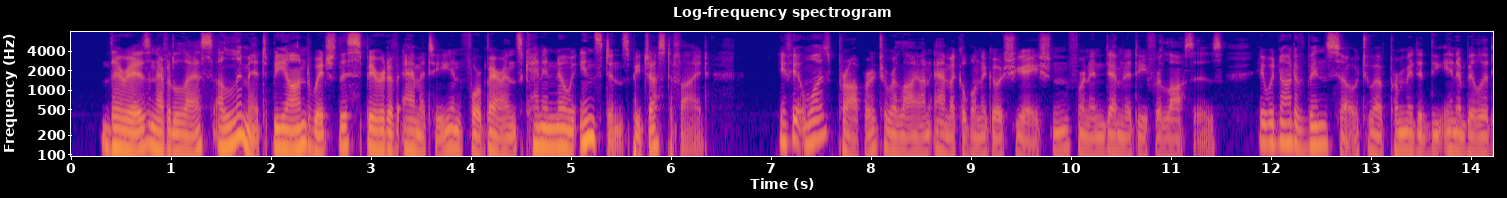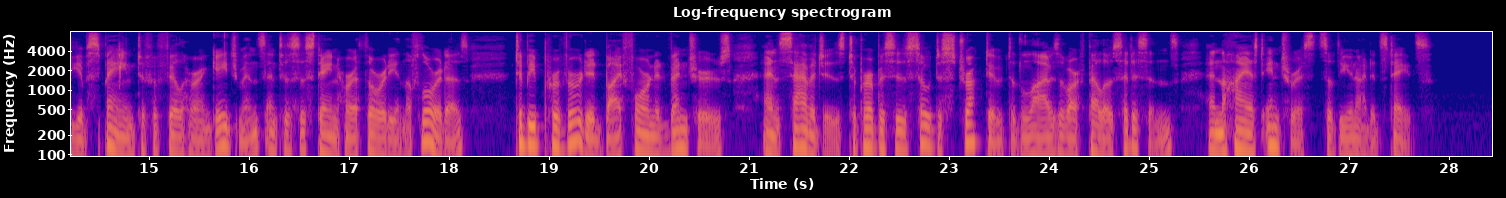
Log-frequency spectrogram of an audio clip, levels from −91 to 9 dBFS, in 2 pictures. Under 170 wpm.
No: average, 180 wpm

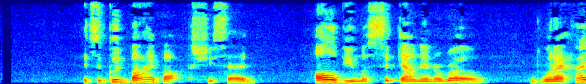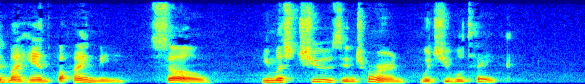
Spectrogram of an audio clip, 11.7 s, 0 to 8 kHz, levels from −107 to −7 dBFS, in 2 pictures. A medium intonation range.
No: wide, 6.1 semitones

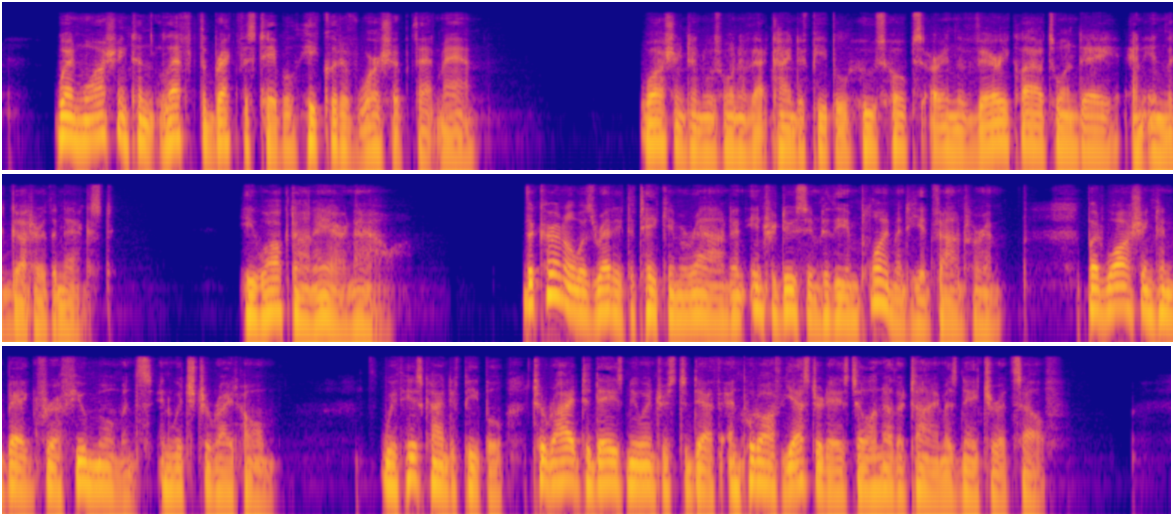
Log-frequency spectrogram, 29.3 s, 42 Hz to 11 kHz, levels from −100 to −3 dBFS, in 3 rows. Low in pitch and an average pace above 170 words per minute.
Yes: very low, 95 Hz; average, 195 wpm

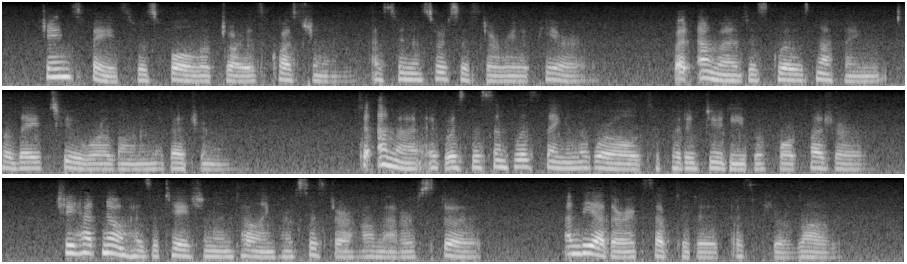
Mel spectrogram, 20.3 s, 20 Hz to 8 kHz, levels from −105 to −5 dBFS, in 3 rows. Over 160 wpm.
Yes: average, 180 wpm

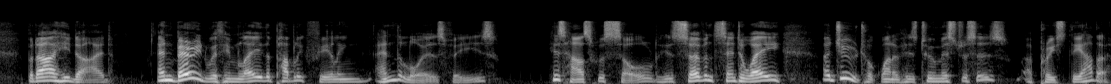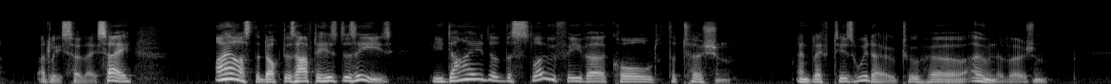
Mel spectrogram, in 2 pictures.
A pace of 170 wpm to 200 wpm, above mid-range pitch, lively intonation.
No: average, 175 wpm; medium, 140 Hz; wide, 7.3 semitones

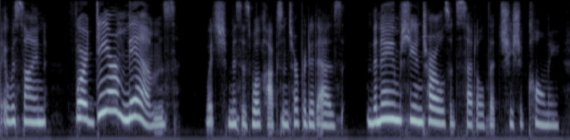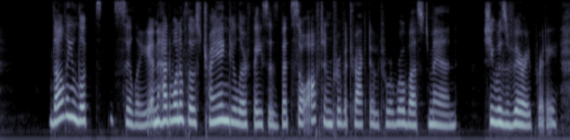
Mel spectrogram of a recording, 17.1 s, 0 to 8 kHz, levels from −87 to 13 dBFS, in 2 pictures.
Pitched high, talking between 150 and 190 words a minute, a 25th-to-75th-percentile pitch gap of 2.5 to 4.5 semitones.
Yes: very high, 255 Hz; average, 160 wpm; average, 3.9 semitones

